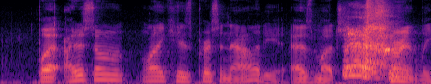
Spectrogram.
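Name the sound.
sneeze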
